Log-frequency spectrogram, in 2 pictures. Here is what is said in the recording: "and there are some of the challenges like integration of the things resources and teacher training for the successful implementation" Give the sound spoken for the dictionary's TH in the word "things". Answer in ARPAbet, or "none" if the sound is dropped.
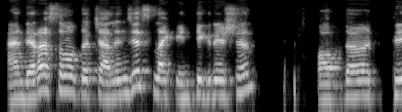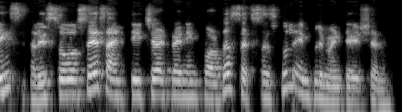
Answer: T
